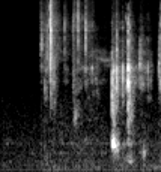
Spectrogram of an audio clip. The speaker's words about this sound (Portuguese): Deixa eu tomar uma aguinha aqui que secou.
